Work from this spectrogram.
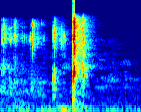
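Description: Quick keystrokes on a computer keyboard while a YouTube video title is typed, a run of close, crisp clicks ending in one harder tap, then near silence before a final click.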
